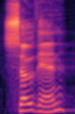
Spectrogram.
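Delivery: projected, deliberate pulpit reading; slow scripture reading. Real, not acted. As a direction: read it out slowly to the whole church. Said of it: "I want to read these slowly".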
